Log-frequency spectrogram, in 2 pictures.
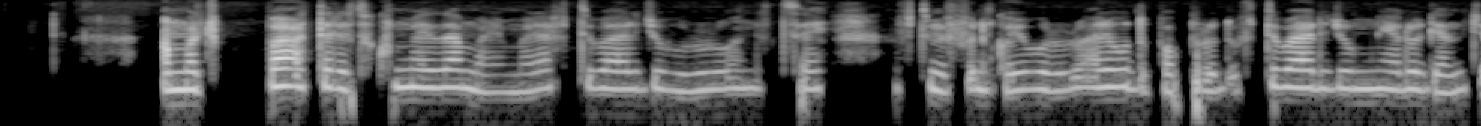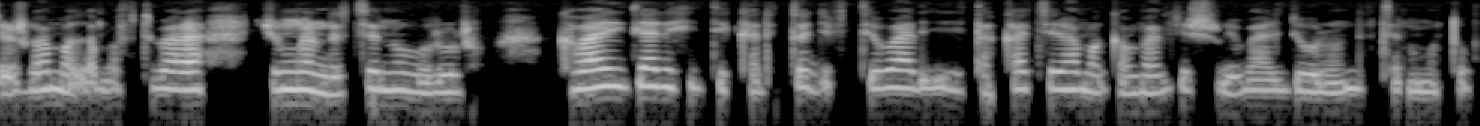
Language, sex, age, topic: Kinyarwanda, female, 18-24, finance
